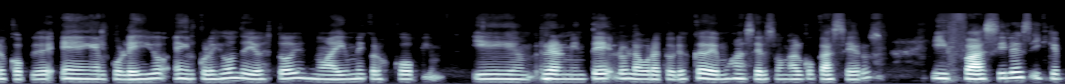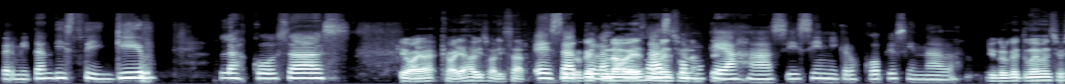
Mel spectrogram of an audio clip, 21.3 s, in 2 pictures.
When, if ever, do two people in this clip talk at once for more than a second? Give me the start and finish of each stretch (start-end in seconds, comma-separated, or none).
16.0-18.0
